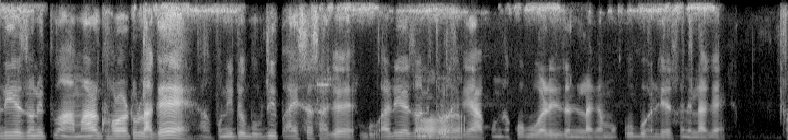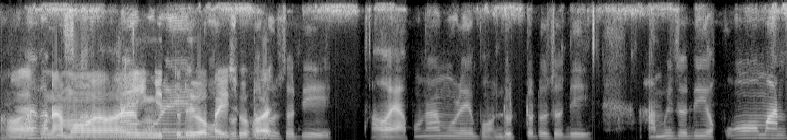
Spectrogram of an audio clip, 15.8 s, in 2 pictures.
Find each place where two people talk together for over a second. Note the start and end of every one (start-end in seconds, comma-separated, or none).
8.1-10.6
